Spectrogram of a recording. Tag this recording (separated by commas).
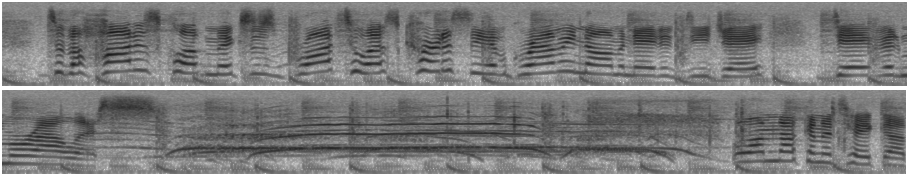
Music, Speech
